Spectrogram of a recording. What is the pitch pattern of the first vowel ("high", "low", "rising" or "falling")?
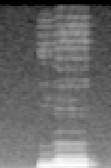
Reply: low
